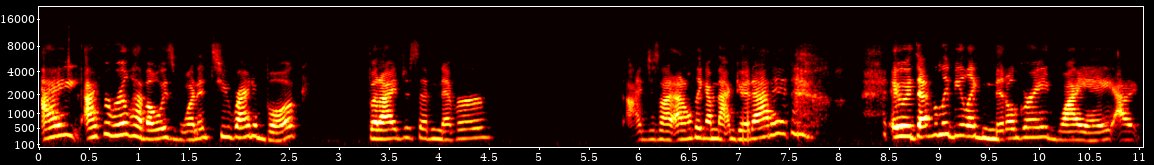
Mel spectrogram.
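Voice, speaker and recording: A woman in her thirties speaks in a fairly high voice with an Arkansas Southern twang. She is chatty and enthusiastic, talking casually as a co-host on a live stream. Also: moderate pace, fairly bright tone. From Arkansas, United States. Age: 30s. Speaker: online book channel co-host.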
